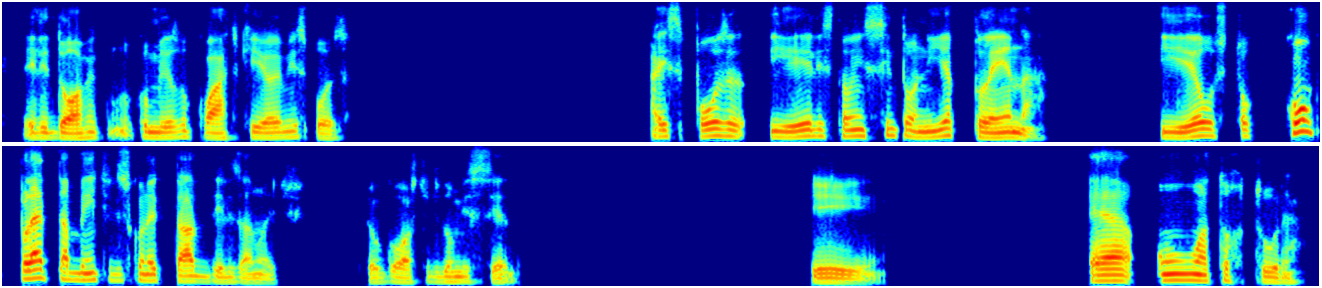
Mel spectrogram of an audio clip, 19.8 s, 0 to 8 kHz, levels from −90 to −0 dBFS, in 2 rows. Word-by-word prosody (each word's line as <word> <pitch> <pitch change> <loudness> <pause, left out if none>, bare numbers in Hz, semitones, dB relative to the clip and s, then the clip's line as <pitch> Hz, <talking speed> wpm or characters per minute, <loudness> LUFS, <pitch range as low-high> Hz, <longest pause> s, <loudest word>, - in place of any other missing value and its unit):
ele 105 +1 -4
dorme 105 +1 +2
com - - -12
com - - -6
o - - 0
mesmo 110 +3 -2
quarto 105 -1 0
que 115 - -5
eu 105 -1 +1
e 110 - 0
minha 115 +2 -5
esposa. 95 -6 -7 2.3
A 130 - 0
esposa 135 +1 0 0.2
e 120 -1 0
ele 135 +2 +3
estão 130 0 -3
em 140 - +2
sintonia 135 -1 -1
plena. 105 -2 +2 0.9
E 110 0 0
eu 140 +4 +5
estou 135 0 -7 0.2
completamente 170 - +4
desconectado 125 -4 -1
deles 100 -2 -7
à - - -4
noite, 85 -2 -10 0.6
porque - - -9
eu - - -5
gosto 95 +1 -5
de 100 - -12
dormir 105 0 -4
cedo. 100 - -8 2.2
E 90 -3 -1 1.6
É 125 0 +6 0.2
uma 130 -1 +5
tortura. 100 -7 -6
115 Hz, 115 wpm, -21 LUFS, 105-135 Hz, 2.3 s, É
